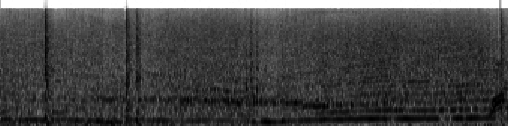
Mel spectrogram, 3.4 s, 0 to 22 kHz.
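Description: Rally car in the video game WRC 4 sliding through a handbrake turn, engine note dipping and rising with sharp transient clicks and a brief tire-squeal sweep at the end, loud and close.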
